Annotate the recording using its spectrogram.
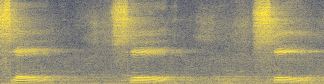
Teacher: langit-langit disebutnya sifat istila iya istilla naiknya suara ke langit-langit kemudian Shad juga ada yang disebut dengan itbaq terkumpulnya suara di dalam mulut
